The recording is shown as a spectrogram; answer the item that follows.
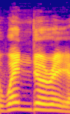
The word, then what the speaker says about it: Wendouree: And I'm being corrected on my pronunciation here. Wendouree, of course it is.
